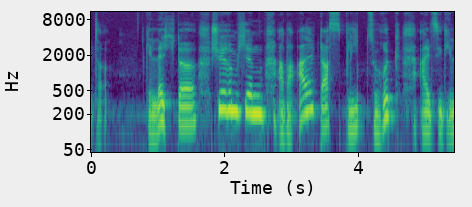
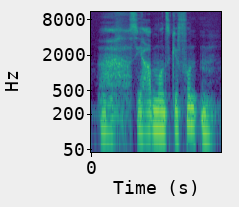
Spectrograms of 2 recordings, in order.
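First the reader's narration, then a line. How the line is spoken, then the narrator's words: Whispered. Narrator (German): flüsterte Meckermähne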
